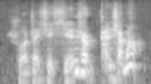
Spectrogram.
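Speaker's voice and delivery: loud, high cut-in, then settling; impatient. Acted. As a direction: wave away the bickering impatiently. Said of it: "不耐烦地打断了他们". (不耐烦地打断)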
